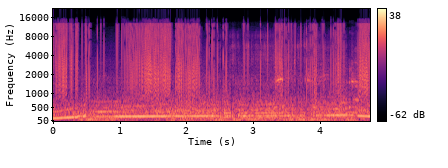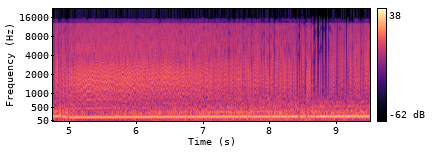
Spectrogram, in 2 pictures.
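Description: A car engine roars loudly at high revs, shifting gear as the car speeds along.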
